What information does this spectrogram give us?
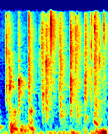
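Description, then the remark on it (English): Soft, light golf clapping: a steady run of quick, quiet hand claps spaced evenly about a quarter second apart, with no talk. “A little golf clap for that.”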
